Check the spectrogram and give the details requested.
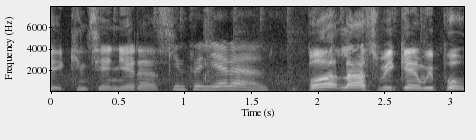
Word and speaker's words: quinceañeras: Quinceañeras.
